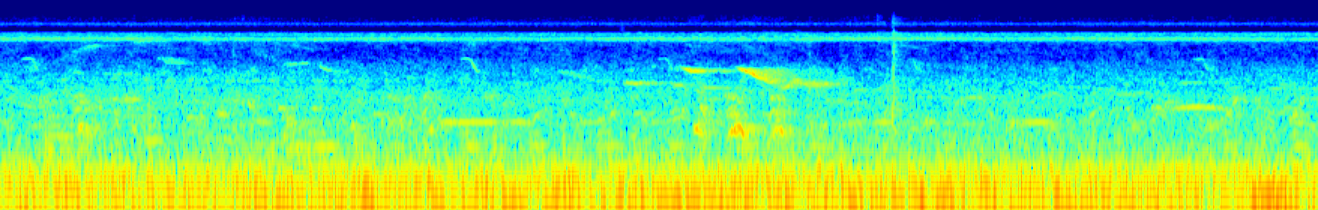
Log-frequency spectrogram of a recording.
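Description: Chickens clucking and scattered bird calls, with one clearer falling call about five seconds in, over a low steady background rumble.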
